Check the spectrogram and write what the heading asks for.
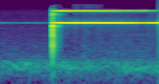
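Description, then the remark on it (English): A genuine silver Morgan dollar coin is struck once and rings out with a clear, high-pitched metallic tone that sustains steadily to the end, fairly loud with no voices. “Um, and we'll go ahead and we'll put the real one in here so you can hear a real one. Sounds beautiful.”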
